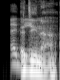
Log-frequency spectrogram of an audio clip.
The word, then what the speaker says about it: Idina: Is it not Idina? – It's just Idina. Okay. – Idina. Not I.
